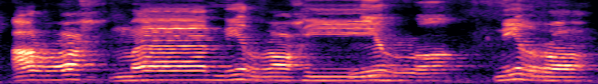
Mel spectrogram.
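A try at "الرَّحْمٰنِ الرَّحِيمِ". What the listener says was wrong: Nah, itu nirra, itu bacaannya tipis, Pak. Tebal. Kalau bacaan tebal, tidak kelihatan getaran yang sangat berlebihan. Karena ketika ro itu getarannya cuma 2 kali, Pak. Takrir namanya, tapi cuma 2 kali. Ar-ro, tidak ar. Nirrahim.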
